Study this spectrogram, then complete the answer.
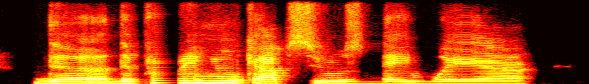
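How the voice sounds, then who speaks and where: A man talks at a high pitch with an Italian accent and fairly even intonation. The sound is dry and close with no echo, and music plays in the background. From Italy. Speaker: health professional. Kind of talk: testimony. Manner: halting.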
